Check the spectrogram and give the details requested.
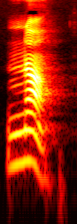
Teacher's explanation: زبان کی نوک اوپر تالو کے ابتدائی حصے سے ذرا پیچھے لگا کر، تھوڑا سا پیچھے کی طرف لگا کر نون ادا کیا جاتا ہے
